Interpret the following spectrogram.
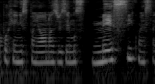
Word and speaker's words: Messi: pronúncia é igual Messi Bom na verdade a pronúncia não é exatamente igual porque em espanhol nós dizemos Messi com essa e fechada mas anyway This is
